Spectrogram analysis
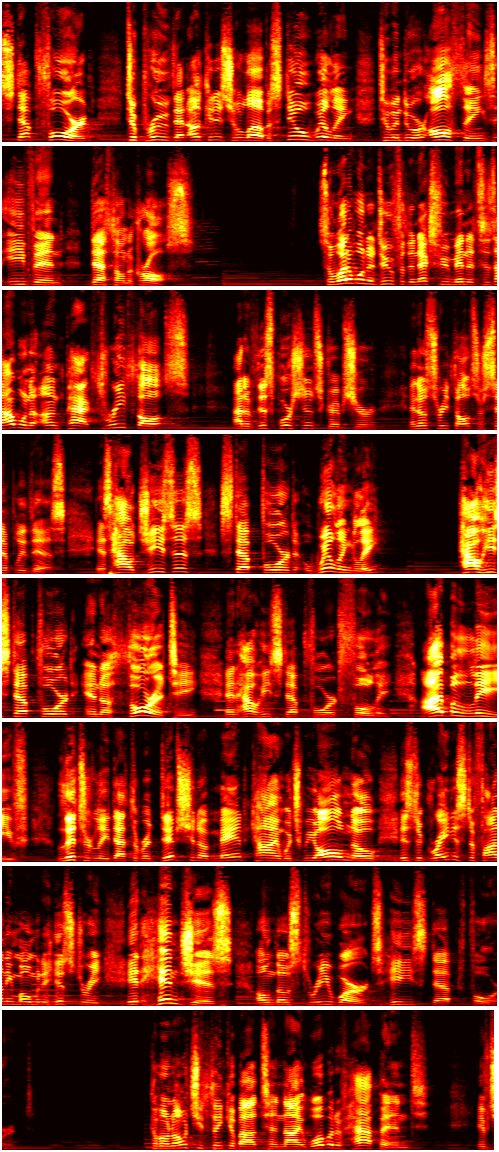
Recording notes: was recorded on Saturday, April 8th, 2023, during Easter evening service at The Anchor Church in Rockport, Maine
